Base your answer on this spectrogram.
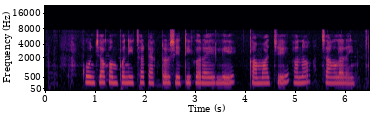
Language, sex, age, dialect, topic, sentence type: Marathi, female, 18-24, Varhadi, agriculture, question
